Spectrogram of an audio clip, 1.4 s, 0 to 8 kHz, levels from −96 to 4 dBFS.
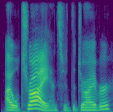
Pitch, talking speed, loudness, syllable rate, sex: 190 Hz, 255 wpm, -18 LUFS, 6.8 syllables/s, female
